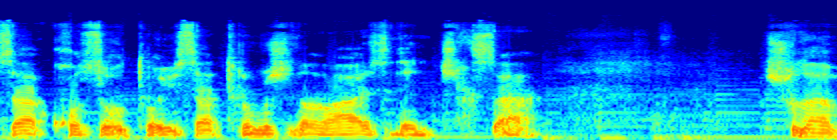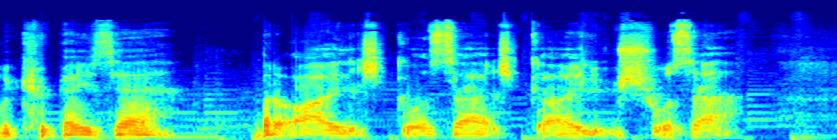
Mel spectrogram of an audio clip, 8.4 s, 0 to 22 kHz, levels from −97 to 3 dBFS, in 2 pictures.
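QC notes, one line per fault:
0.0–5.64 s: de-emphasis applied wrongly. A treble-cut filter meant to reverse pre-emphasis was applied where none existed or applied twice, tilting the response smoothly downward to about 11 dB lower at 10 kHz than at 1 kHz, so the sound turns dull and muffled.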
